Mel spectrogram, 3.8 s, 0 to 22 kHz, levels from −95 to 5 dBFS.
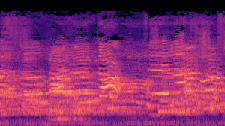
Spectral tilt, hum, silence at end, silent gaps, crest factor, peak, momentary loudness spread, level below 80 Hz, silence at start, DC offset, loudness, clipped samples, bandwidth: -1.5 dB/octave; none; 0 s; none; 16 dB; -2 dBFS; 8 LU; -52 dBFS; 0 s; under 0.1%; -17 LUFS; under 0.1%; 16 kHz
